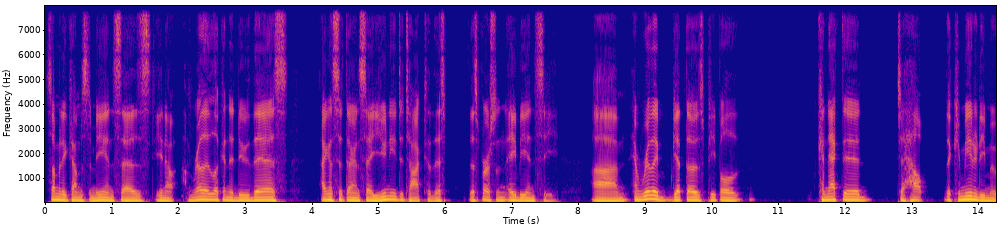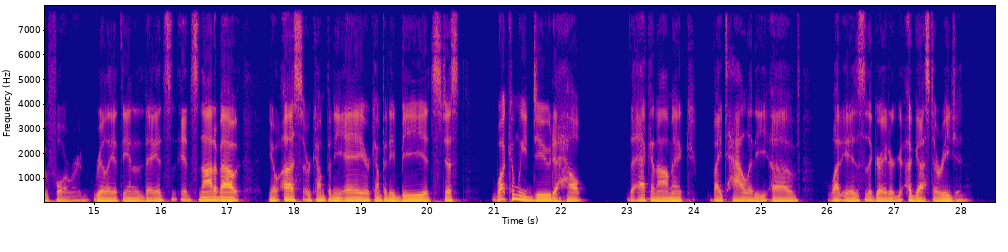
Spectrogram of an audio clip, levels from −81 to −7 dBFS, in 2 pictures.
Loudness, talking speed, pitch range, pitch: -23 LUFS, 175 wpm, 95-115 Hz, 105 Hz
